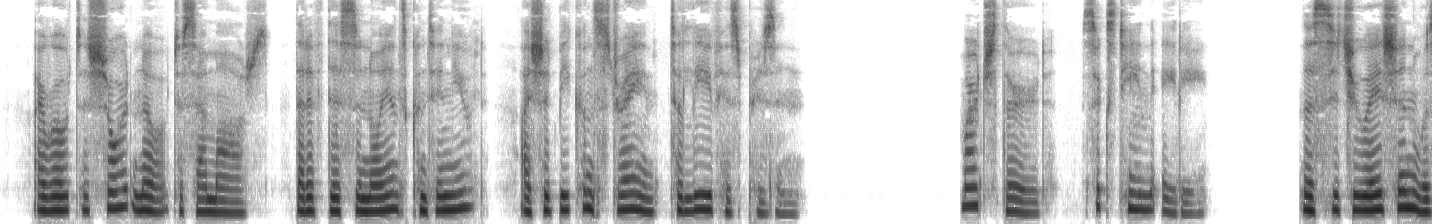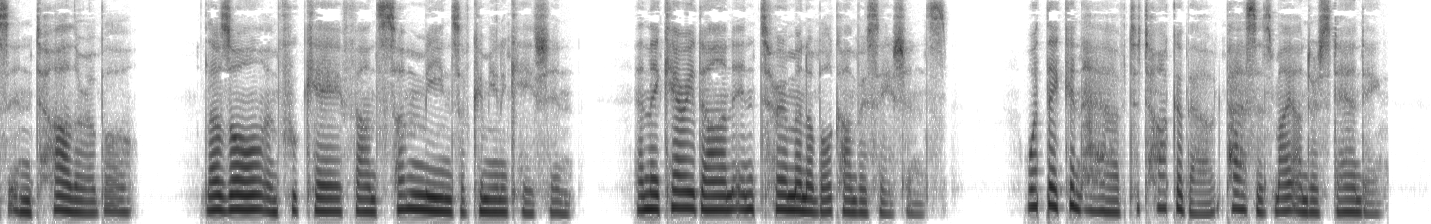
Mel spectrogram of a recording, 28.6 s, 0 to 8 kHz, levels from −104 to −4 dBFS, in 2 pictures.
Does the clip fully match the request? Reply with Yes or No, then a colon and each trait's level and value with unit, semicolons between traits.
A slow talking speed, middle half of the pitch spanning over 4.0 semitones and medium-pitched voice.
No: slow, 110 wpm; average, 3.2 semitones; medium, 180 Hz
